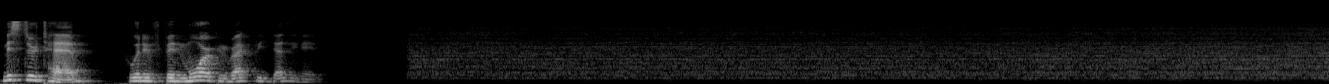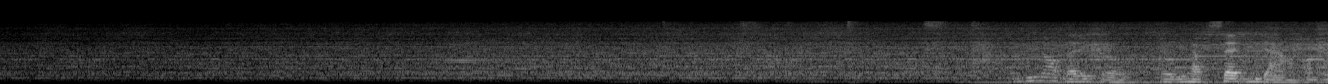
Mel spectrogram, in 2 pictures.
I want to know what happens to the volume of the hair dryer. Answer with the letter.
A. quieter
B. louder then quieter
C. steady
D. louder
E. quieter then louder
D.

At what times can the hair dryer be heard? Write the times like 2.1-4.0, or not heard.
4.0-26.5.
